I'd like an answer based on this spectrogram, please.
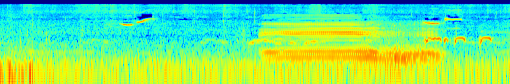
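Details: Cattle roaming a village field, calling companions home to the barn; one strong, sustained harmonic moo of about a second dominates, with faint chirping birds before and after.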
